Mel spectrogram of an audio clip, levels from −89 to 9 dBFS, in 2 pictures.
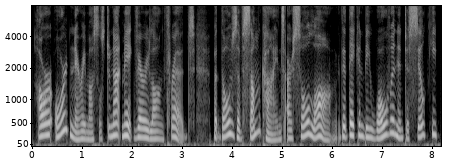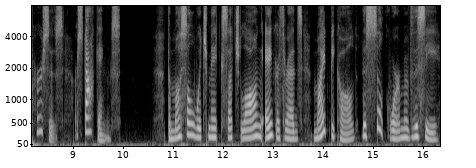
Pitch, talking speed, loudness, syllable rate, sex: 200 Hz, 160 wpm, -21 LUFS, 4.3 syllables/s, female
